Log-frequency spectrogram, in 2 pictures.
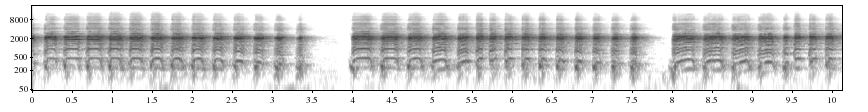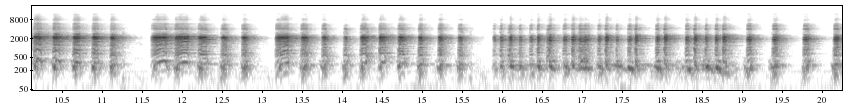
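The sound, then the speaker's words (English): A new Chit Chat short-barrel duck call blown loud, pouring out rapid strings of sharp, raspy quacks in several long runs separated by brief pauses, with no voices. “Okay, so this is going to be the new chit chat, our short barrel design.”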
